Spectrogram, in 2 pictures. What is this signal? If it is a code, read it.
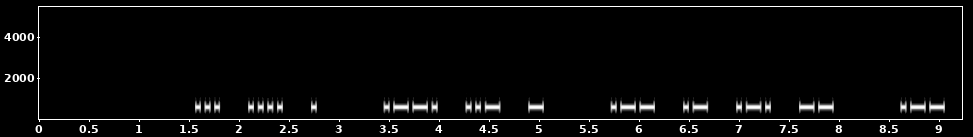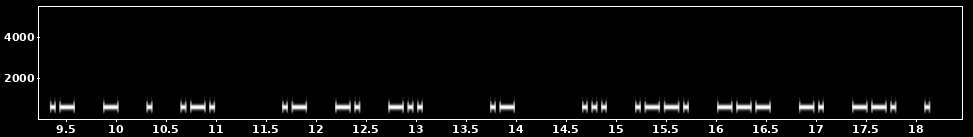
Morse code, heard as a keyed tone, about 25 wpm, spaced as for 18 wpm, 600 Hz. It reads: SHE PUT WARM WATER AND A SPONGE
